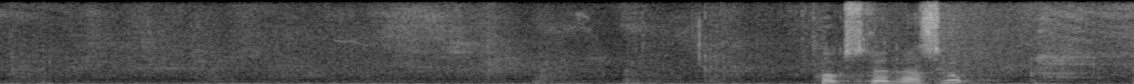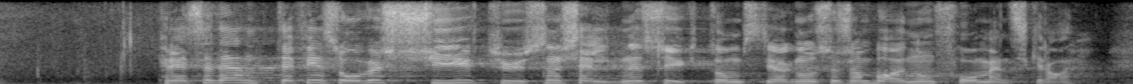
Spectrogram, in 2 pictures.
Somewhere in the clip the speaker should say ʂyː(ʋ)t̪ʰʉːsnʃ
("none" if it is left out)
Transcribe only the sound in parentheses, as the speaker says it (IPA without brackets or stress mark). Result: ʋ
